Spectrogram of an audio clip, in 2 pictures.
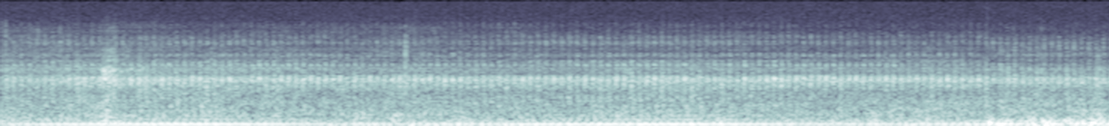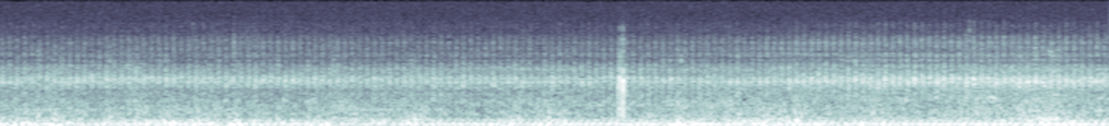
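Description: Fishing boat's engine running steadily, a constant drone with a low rumble, and a single sharp knock late on.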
